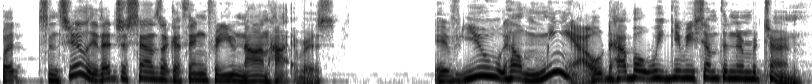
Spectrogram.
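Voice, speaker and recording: A man voicing a tiny, cheeky ant from a hive mind in a squeaky little voice, as he reads a fantasy game aloud. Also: sing-song, fast, no room sound. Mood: earnest. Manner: cheeky, defensive, talks of itself as we. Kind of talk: voicing a game character while reading aloud.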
